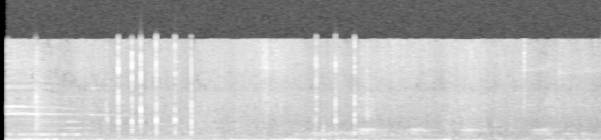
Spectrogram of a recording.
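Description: A bird calling four times, about half a second apart, over a low rumbling noise, with a run of sharp clicks in the first half.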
